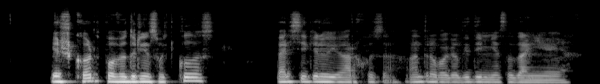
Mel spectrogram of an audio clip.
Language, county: Lithuanian, Vilnius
